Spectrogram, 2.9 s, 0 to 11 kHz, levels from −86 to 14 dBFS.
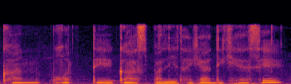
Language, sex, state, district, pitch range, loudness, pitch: Nagamese, female, Nagaland, Kohima, 185-205 Hz, -20 LUFS, 190 Hz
